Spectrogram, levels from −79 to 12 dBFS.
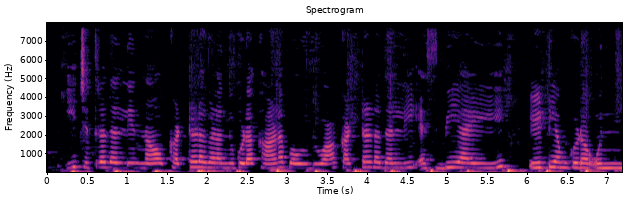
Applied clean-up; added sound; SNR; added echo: classical method Wiener filter.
